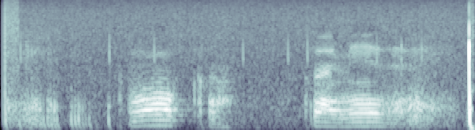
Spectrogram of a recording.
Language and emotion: Russian, sad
